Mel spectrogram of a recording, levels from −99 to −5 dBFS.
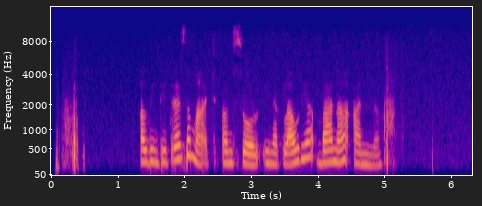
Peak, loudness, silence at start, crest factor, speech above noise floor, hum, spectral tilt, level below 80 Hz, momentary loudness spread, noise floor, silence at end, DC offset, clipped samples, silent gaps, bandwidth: -16 dBFS; -37 LUFS; 0.1 s; 22 dB; 43 dB; none; -7 dB/octave; -88 dBFS; 9 LU; -79 dBFS; 1.15 s; under 0.1%; under 0.1%; none; 11 kHz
